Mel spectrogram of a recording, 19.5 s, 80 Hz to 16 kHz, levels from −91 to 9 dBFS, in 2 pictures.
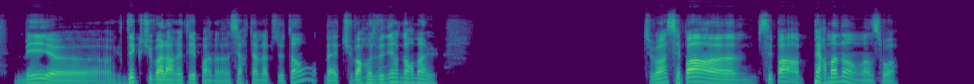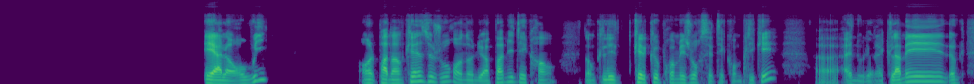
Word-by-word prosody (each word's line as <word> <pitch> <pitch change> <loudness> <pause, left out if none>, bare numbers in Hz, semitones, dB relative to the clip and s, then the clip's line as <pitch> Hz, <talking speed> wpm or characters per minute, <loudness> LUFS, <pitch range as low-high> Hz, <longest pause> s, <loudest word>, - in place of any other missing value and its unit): Mais, 125 +5 +2
heu, 95 -3 -1 0.3
dès 155 - +5
que - - -11
tu 130 - -1
vas 120 - +7
l'arrêter 110 +3 +1
pendant 95 -7 -6
un 95 - -9
certain 110 +1 -2
laps 105 -2 -7
de 95 - -8
temps, 215 +2 -4
bah, 100 -1 -2
tu - - -6
vas 110 - +4
redevenir 125 +7 -2
normal. 135 -7 -2 2.1
Tu 110 - -7
vois, 130 +4 +3
c'est - - +4
pas, 140 -8 +7
heu, 115 0 -16
c'est - - -1
pas - - +3
permanent 150 -5 +2
en 105 0 -5
soi. - - -2 2.8
Et 120 - +10
alors 105 -1 +3
oui, 225 - -4 0.9
on 115 - -4
l 115 - -6
pendant 110 -2 +1
15 170 +3 -2
jours 165 +1 -8
on 115 - -4
ne 105 -1 -8
lui 100 -1 -6
a 95 - -4
pas 135 +1 -2
mis 160 - -8
d'écran. 130 -6 -7 0.3
Donc - - -10
les 115 -1 -2 0.2
quelques 140 0 0
1ers 125 -2 -7
jours 130 +1 -6
c'était 95 - -7
compliqué, 175 - -6 0.4
heu, - - -9 0.2
elle 95 +1 -5
nous 90 - -15
les - - -12
réclamait, 170 - +1
donc. 115 -5 -8
120 Hz, 170 wpm, -25 LUFS, 105-150 Hz, 2.8 s, Et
